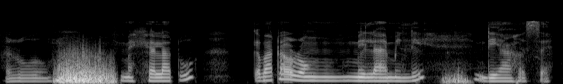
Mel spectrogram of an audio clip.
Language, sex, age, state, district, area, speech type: Assamese, female, 30-45, Assam, Sivasagar, rural, spontaneous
